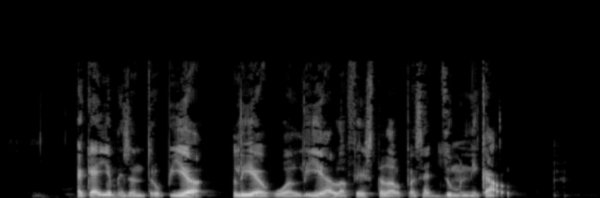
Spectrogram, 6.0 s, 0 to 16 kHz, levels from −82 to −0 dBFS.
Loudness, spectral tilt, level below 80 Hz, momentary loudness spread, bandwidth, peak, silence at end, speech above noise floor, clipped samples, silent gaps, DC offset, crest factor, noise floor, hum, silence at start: -26 LUFS; -5.5 dB/octave; -68 dBFS; 11 LU; 11.5 kHz; -6 dBFS; 0.95 s; 40 dB; under 0.1%; none; under 0.1%; 20 dB; -65 dBFS; none; 0.8 s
